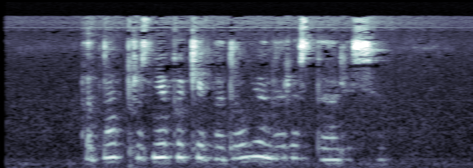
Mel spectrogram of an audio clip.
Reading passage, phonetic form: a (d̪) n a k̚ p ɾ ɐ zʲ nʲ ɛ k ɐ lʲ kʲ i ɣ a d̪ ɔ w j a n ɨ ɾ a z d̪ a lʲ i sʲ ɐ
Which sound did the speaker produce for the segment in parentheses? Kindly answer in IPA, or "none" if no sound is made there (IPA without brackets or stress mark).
d̪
